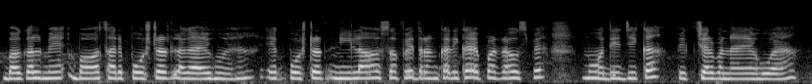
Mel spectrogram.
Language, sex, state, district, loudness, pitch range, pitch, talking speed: Hindi, female, Jharkhand, Garhwa, -15 LUFS, 275-295 Hz, 285 Hz, 190 wpm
